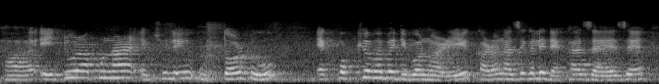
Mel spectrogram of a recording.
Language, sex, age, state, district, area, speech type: Assamese, female, 18-30, Assam, Nalbari, rural, spontaneous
